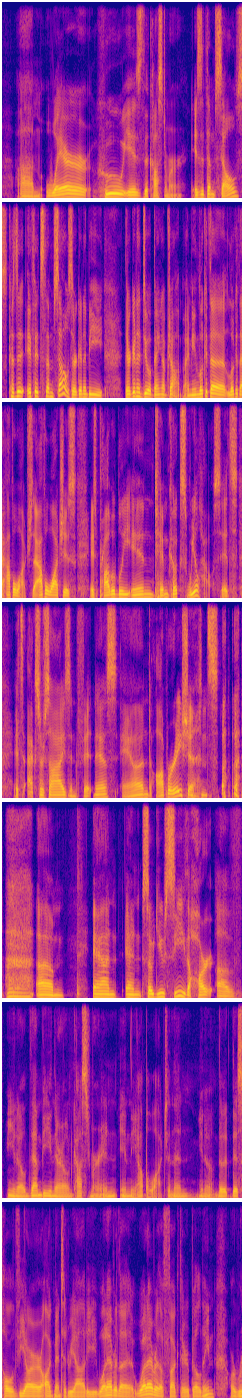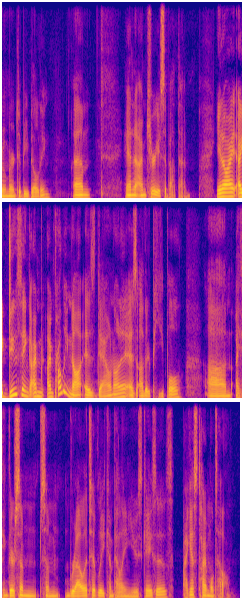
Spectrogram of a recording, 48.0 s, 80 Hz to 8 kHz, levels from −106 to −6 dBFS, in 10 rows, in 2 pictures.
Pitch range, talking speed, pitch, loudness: 90-130 Hz, 165 wpm, 110 Hz, -22 LUFS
